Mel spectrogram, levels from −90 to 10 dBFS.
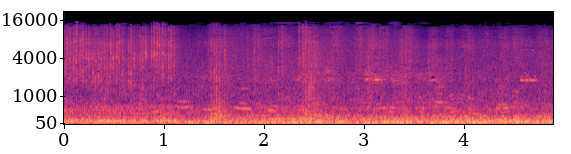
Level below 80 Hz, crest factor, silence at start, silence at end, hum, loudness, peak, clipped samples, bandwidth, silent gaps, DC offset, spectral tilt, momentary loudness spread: -20 dBFS; 12 dB; 0 s; 0 s; none; -14 LUFS; 0 dBFS; under 0.1%; 15 kHz; none; 0.8%; -5.5 dB/octave; 3 LU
